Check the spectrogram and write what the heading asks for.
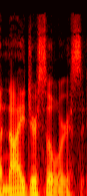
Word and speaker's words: Nigersaurus: I don't know who named it, but it's a Nigersaurus. It's actually pronounced the offensive way.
